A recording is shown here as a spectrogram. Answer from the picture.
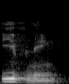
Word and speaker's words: evening: medicine also three right how do you pronounce the next one evening evening exactly evening two syllables the next one history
